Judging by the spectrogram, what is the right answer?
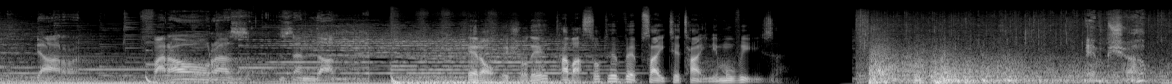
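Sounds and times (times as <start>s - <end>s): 
speech: 0.4s - 0.9s, 1.5s - 7.9s, 11.1s - 11.6s
heavy rain: 8.6s - 11.7s
thunder rumbling: 8.6s - 11.7s.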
